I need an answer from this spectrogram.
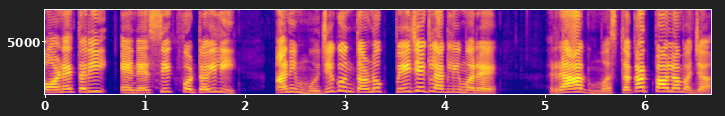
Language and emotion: Goan Konkani, angry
